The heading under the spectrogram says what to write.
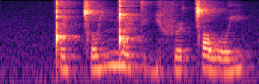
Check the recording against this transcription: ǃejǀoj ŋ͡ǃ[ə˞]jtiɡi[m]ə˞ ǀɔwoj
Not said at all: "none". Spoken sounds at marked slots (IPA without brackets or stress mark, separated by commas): ə˞, f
